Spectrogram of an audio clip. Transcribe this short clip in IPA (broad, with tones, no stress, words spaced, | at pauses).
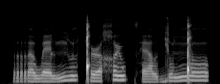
rʌ˩wɛ˩lɲu˦lǃə˞˨ χʉ˥wt̪ʰɛ˩lˠɟu˦ ŋ͡ǃo˥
